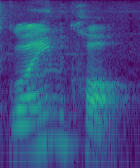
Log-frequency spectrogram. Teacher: These two letters are pronounced from the upper part of larynx.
